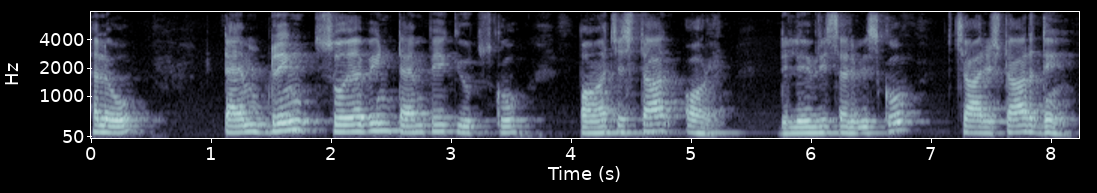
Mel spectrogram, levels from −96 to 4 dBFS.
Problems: background sounds at intervals, echo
